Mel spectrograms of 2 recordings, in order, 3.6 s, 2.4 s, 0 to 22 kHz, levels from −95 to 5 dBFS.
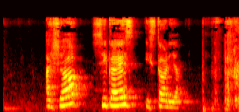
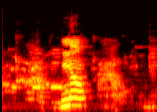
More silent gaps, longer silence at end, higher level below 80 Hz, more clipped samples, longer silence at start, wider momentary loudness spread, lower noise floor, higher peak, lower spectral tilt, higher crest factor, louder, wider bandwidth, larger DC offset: neither; about the same, 0 s vs 0.05 s; about the same, -62 dBFS vs -64 dBFS; neither; first, 0.7 s vs 0.05 s; about the same, 19 LU vs 21 LU; first, -60 dBFS vs -42 dBFS; about the same, -2 dBFS vs -2 dBFS; second, -1.5 dB/octave vs -6 dB/octave; about the same, 20 dB vs 18 dB; about the same, -18 LUFS vs -17 LUFS; first, 11.5 kHz vs 9.2 kHz; neither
